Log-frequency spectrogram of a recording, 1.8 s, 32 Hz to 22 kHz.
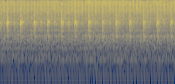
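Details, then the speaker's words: Polo Sedan, 99,329 km, cold start with dash showing 15 degrees: sharp, loud, regular metallic ticking-knock about seven per second over idle, anvil-like, fading as it warms over five minutes; internal engine knock worsening over time. "Это прям вообще. Чуть-чуть, я не знаю, как наковальня."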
